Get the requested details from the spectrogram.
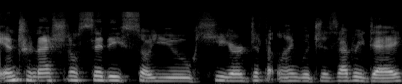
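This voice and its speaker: In an unremarkable speaking voice, a woman with an American accent talks at a moderate pace and fairly low pitch, with fairly even intonation against a quiet background. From Ohio, USA. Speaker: intercultural mediator. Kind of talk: podcast interview answer.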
